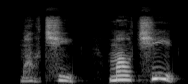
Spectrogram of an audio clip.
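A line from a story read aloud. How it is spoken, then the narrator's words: Whisper. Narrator (Russian): шептал Репартий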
